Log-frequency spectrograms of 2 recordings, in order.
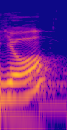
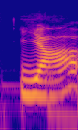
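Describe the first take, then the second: First: It is said in Austrian dialect pronunciation. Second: It is said in standard German pronunciation.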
